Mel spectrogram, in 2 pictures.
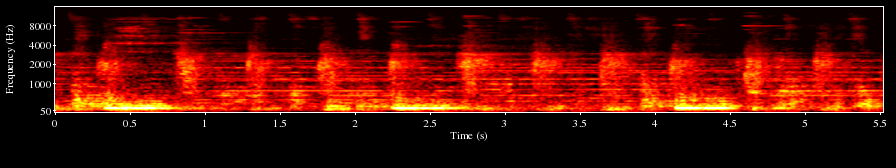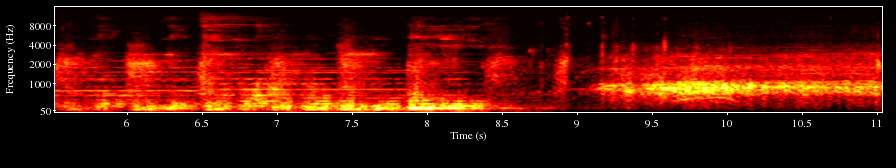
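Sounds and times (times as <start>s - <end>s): orchestral music: 0.0s - 8.6s
audience applauding: 0.0s - 11.0s.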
